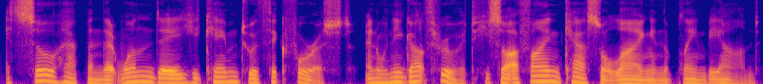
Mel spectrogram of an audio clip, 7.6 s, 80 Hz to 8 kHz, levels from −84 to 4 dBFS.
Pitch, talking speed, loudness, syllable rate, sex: 110 Hz, 220 wpm, -20 LUFS, 4.6 syllables/s, male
